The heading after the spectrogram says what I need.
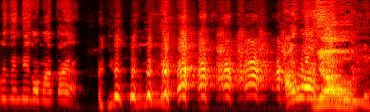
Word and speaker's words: Inigo Montoya: Well, it's spelled Yeah. indigo. It's spelled Okay. indigo, but he said it with that Spanish accent. My name is Inigo Montoya.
